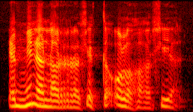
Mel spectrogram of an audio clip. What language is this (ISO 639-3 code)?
fin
